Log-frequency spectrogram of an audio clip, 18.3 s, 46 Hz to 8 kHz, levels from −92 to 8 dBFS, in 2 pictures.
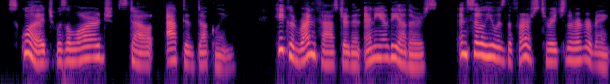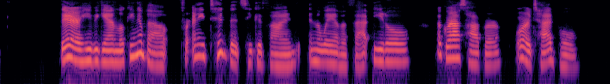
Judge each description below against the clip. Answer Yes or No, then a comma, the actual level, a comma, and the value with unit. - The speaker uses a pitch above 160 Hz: Yes, medium, 185 Hz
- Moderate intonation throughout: No, wide, 6.4 semitones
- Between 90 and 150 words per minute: No, average, 170 wpm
